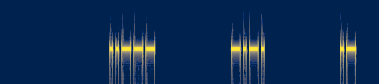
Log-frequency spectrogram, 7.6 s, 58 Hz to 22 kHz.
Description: Morse code, heard as a keyed tone, about 20 wpm, spaced as for 5 wpm, 690 Hz. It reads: 2CA
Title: 255 Lesson 41e - Period - Three Characters 20wpm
